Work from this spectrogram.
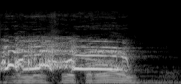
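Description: A rooster crows once up close at a provincial chicken farm, a loud drawn-out call lasting just over a second that trails off into quiet.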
